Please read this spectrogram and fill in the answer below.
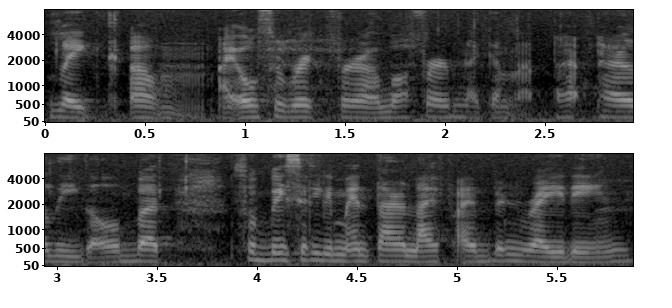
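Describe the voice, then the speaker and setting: Her pitch very deep and low, a woman talks at a fairly quick pace in a monotone, flat way. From Philippines. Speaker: writer, journalist, paralegal. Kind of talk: interview answer.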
